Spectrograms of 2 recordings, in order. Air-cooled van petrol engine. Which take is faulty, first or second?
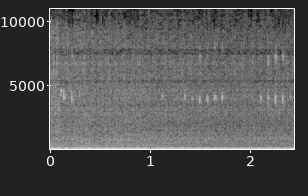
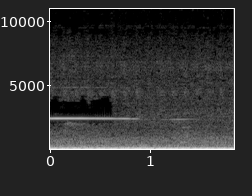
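first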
